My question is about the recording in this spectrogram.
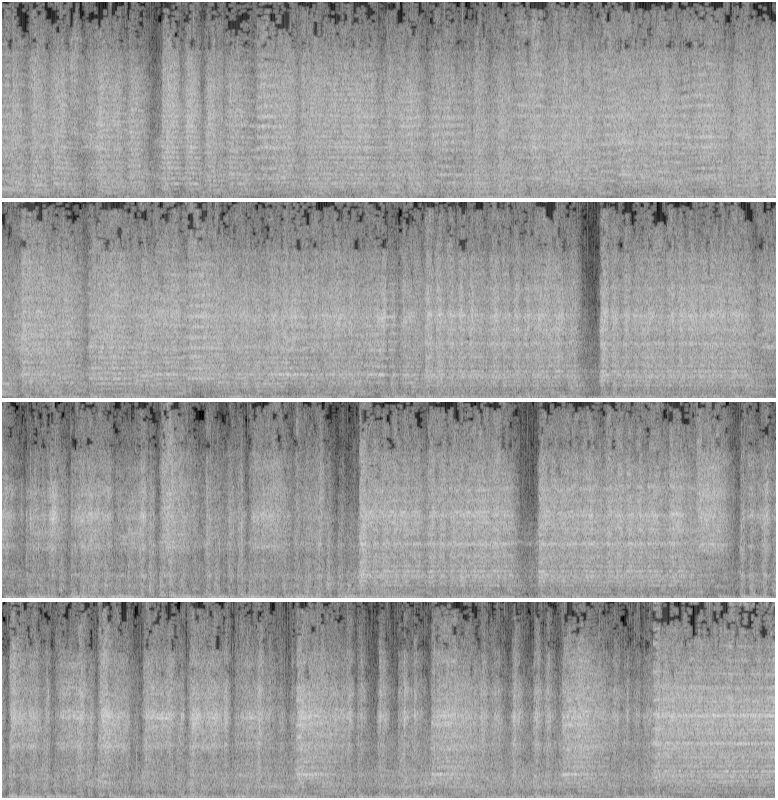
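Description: College marching band playing its halftime show: a full band, with the drums keeping a steady beat under the rest of the band throughout.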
